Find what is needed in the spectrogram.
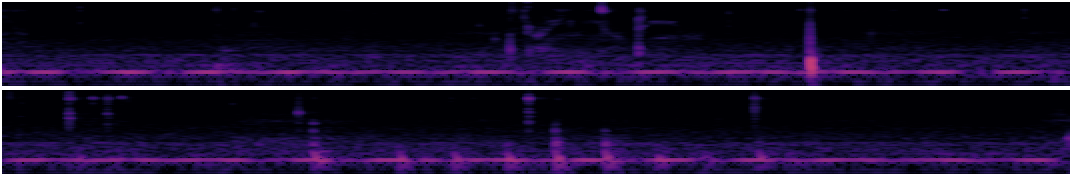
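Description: Faint, irregular small clicks and ticks, the sharpest about four seconds in, over a steady low hum.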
